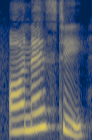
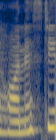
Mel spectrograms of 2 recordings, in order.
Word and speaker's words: honesty: Honesty, guys यहाँ पे H silent है, इसे honesty नहीं कहते हैं, इसे कहते हैं honesty यानी ईमानदारी.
